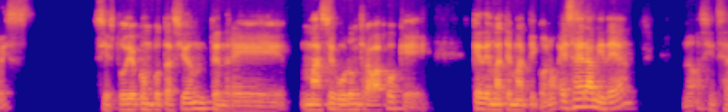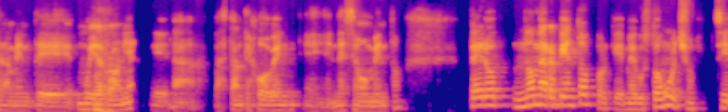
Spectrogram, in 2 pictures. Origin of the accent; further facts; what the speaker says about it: Puebla, Mexico; yo estudié ciencias computacionales en la Benemérita Universidad Autónoma de Puebla, que es de donde yo soy.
